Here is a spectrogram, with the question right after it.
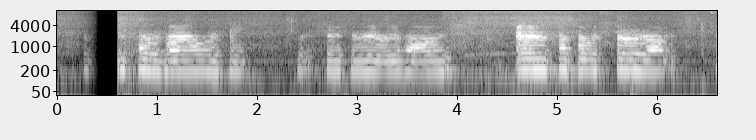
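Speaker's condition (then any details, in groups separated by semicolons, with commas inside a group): Facioscapulohumeral muscular dystrophy; tracheostomy, ventilator for breathing; tracheostomy in last couple years, on ventilator; needs tracheostomy and ventilator to breathe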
